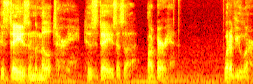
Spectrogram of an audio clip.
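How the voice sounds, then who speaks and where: Someone uses a put-on character voice at a moderate pace. Background noise is clearly audible. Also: man, very deep, low pitch for a man. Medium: actual play. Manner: gruff, blunt.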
